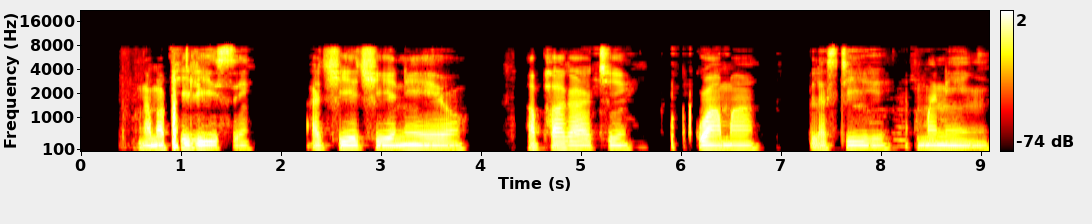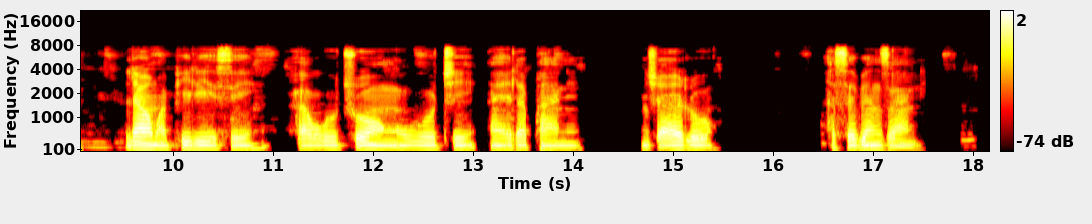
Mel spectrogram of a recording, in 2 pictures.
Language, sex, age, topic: North Ndebele, male, 25-35, health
